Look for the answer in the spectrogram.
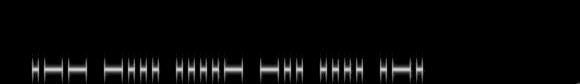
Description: Morse code, heard as a keyed tone, about 22 wpm, 700 Hz. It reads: WB4DHR
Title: Speed Racing - USA 2x3 Call Signs 20wpm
